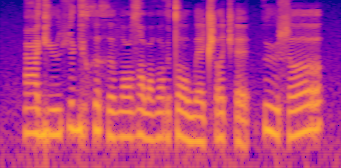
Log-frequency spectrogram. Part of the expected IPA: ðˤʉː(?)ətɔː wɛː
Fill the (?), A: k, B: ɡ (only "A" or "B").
B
